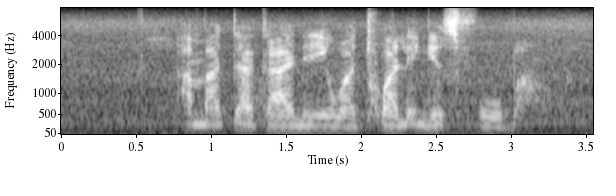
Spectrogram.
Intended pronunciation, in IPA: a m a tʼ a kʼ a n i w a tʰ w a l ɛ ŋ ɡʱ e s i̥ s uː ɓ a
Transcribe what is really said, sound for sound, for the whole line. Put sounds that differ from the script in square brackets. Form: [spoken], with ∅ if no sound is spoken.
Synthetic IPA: a m a tʼ a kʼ a n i w a tʰ w a l ɛ ŋ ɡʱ e s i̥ [f] uː ɓ a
